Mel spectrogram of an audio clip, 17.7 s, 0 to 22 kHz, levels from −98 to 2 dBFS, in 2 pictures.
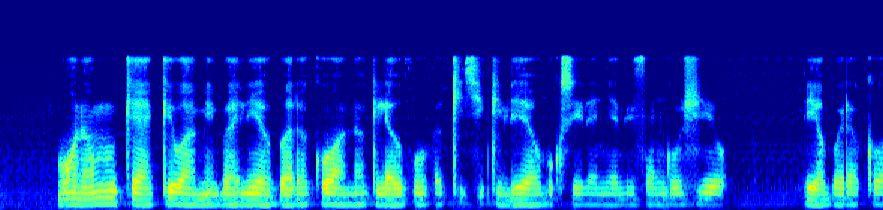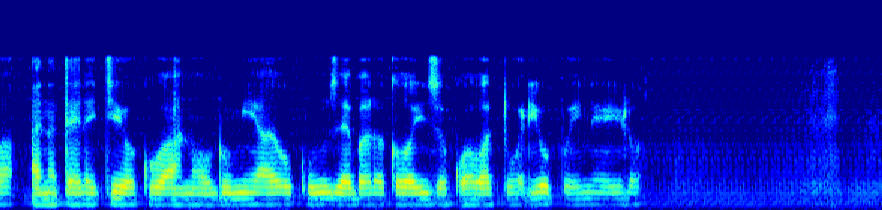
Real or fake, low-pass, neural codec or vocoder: fake; 7.2 kHz; codec, 16 kHz, 0.9 kbps, LongCat-Audio-Codec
